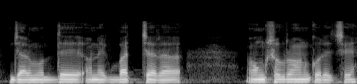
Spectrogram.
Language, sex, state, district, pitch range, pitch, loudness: Bengali, male, Tripura, West Tripura, 105-115 Hz, 110 Hz, -13 LUFS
